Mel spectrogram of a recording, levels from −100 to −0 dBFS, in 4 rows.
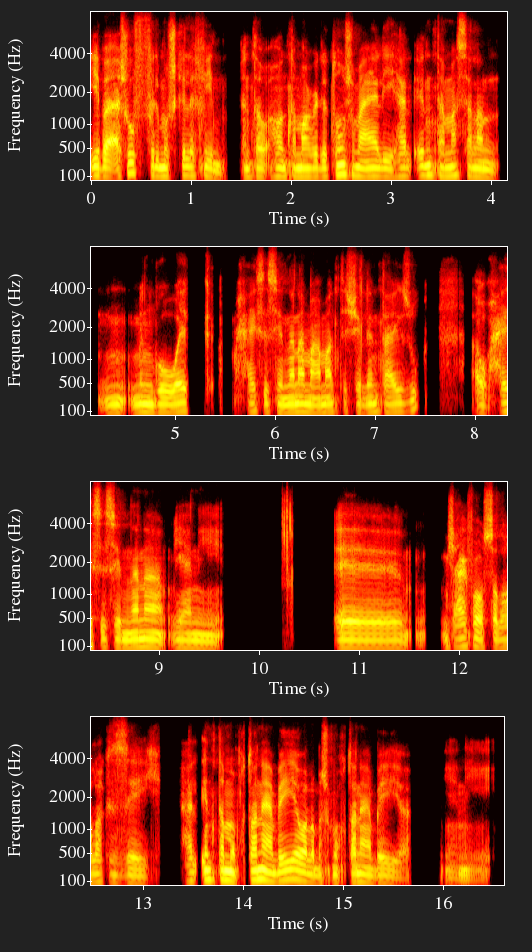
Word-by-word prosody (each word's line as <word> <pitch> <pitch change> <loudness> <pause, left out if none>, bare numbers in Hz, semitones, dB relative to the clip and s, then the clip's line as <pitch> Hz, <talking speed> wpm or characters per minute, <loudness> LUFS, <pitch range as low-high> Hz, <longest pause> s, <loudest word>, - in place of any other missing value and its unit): يبقى 110 -1 +5
أشوف 135 -3 +1
المشكلة 110 +1 +1
فين، 95 -8 -3 0.2
أنت - - -3
هو 100 - 0
أنت 100 - -1
ما 100 0 +3
رضيتهمش 100 +4 +1
معايا 100 0 +4
ليه؟ 100 0 -1
هل 105 - -3
أنت 110 -1 -2
مثلًا 100 -4 0 0.2
م 90 +1 -4
من 95 0 +1
جواك 95 +2 +2 0.4
حاسس 100 0 -3
إن 90 -1 0
أنا 95 +1 +4
ما 95 -2 +2
عملتش 90 +2 -1
اللي 95 0 -3
أنت 95 0 -4
عايزه، 100 +6 -2 0.6
أو - - 0
حاسس 100 -1 0
إن 90 -1 0
أنا 95 -1 +3
يعني 85 -2 -2 1.1
آآ 85 -1 +2 0.4
مش - - -3
عارف - - +2
أوصّلها 90 -1 +2
لك - - -11
إزاي 85 -2 -3 0.3
هل - - -2
أنت 120 0 +2
مُقتنع 115 +1 +6
بيا 115 +5 +4
والَّا 105 -4 +4
مش 85 - -4
مقتنع 95 -2 +1
بيا؟ 80 -4 -4 0.4
يعني - - -9
95 Hz, 160 wpm, -26 LUFS, 90-105 Hz, 1.1 s, مُقتنع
